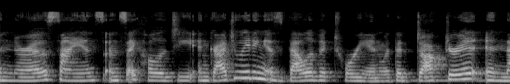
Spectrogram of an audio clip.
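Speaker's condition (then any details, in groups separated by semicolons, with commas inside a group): No condition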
